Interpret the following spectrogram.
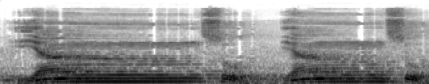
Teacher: Nun mati bertemu sad. Bunyi dengung dia dengar. Yang su. Tidak jelas ataupun sengau.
